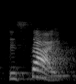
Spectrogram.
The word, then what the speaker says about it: decide: thì cái từ decide decide là động từ có hai âm tiết đúng không decide các bạn có nghe được không decide nhấn âm tiết thứ thứ hai đúng không Ok chúng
